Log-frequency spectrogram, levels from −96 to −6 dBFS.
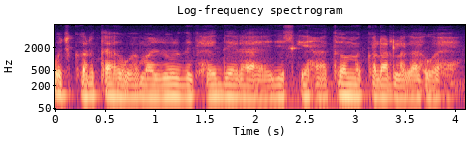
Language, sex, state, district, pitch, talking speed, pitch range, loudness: Hindi, male, Punjab, Pathankot, 100 Hz, 220 wpm, 100-105 Hz, -19 LUFS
